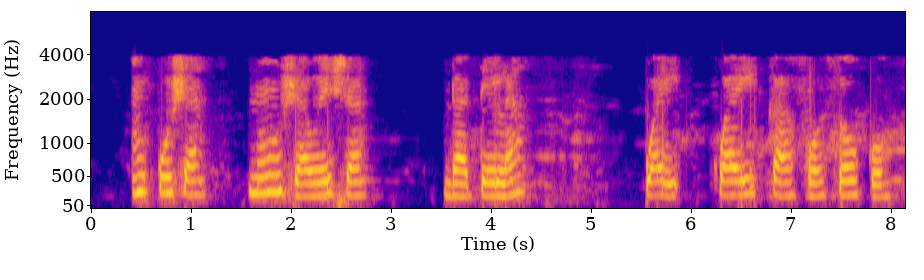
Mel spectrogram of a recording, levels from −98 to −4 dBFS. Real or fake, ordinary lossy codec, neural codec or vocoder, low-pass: real; AAC, 16 kbps; none; 7.2 kHz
